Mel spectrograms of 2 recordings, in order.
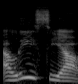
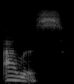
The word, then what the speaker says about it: Alice: real life last name, people thought that I had to have had a weird way to pronounce Alice. So they always called me like Alysia or Aly. And I would be like, "No, just just Alice.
